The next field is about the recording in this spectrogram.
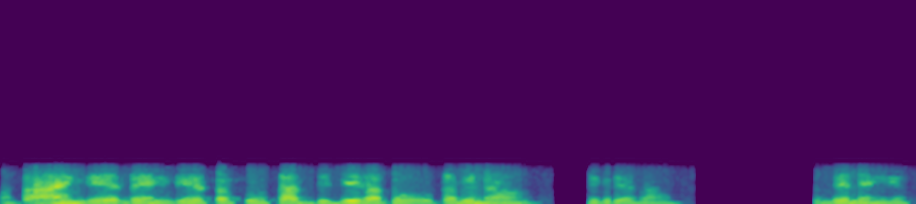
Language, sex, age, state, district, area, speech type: Hindi, female, 60+, Bihar, Madhepura, rural, conversation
